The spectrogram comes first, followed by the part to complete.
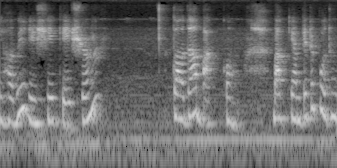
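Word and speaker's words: হৃষীকেশম্: আচ্ছা, তারপরে লাইনে আসি, ঋষিকেশম, অনুস্ব আছে শেষে, অনুস্ব থাকলে এটা কি হবে? ময় হসন্ত হিসেবে উচ্চারিত হয় সেই জন্য ঋষিকেশম।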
